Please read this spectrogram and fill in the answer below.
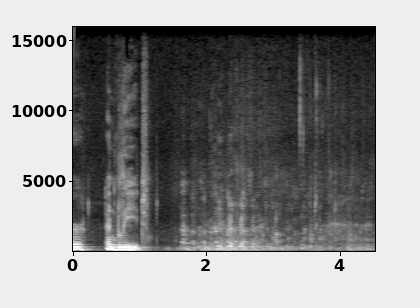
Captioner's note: laughter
